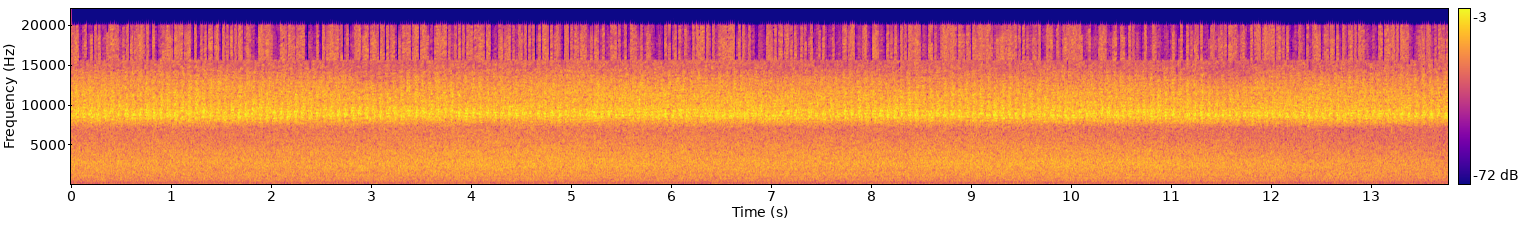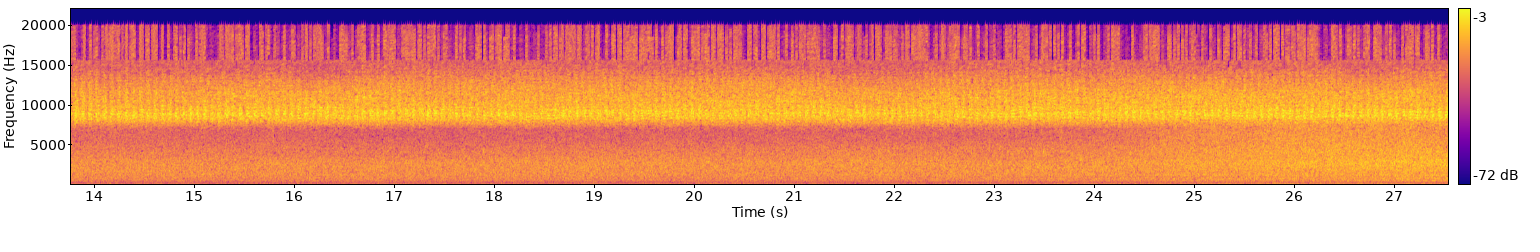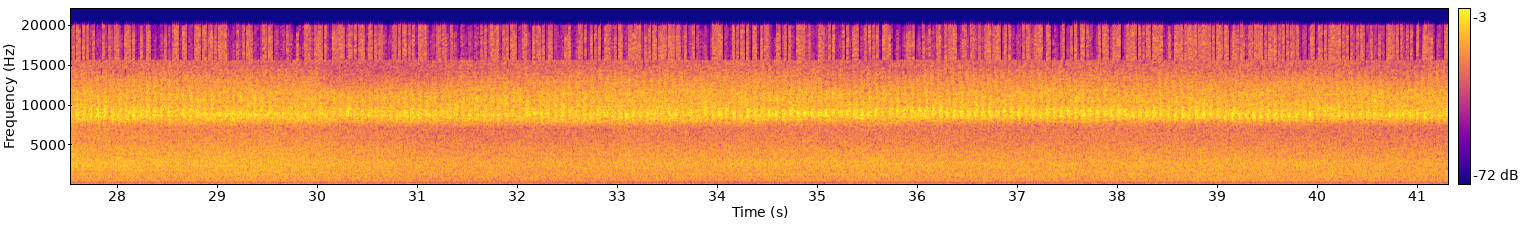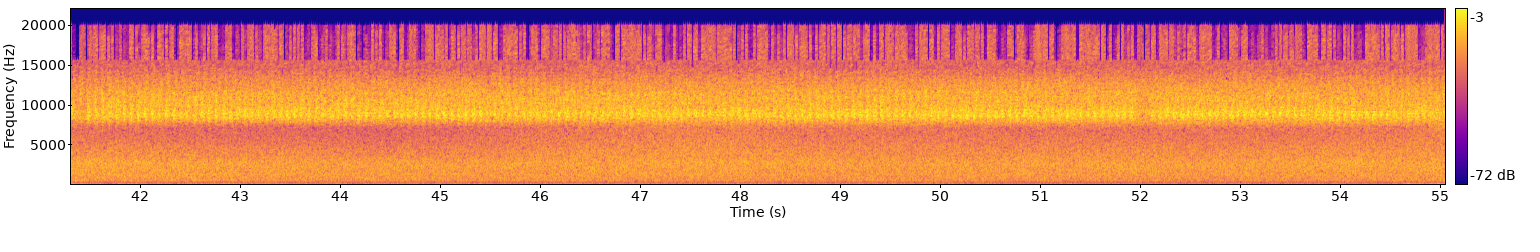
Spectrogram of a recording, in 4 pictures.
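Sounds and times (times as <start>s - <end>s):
wind blowing: 54.5s - 55.0s.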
